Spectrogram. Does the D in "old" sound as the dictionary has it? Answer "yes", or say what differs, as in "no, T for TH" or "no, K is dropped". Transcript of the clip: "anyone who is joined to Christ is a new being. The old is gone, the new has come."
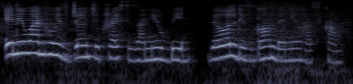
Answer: yes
